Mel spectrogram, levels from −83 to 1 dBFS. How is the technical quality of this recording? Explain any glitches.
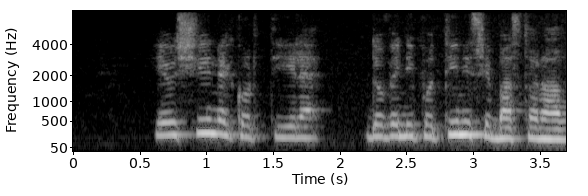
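The main issue is a level swell. From 0.6 s to the end, the automatic gain rises: AGC judged the input too quiet and kept pushing gain up, so speech and background grow louder together. The band stops at 8 kHz, which fits a wideband call codec.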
